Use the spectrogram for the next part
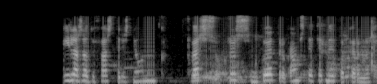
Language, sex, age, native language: Icelandic, female, 40-49, Icelandic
